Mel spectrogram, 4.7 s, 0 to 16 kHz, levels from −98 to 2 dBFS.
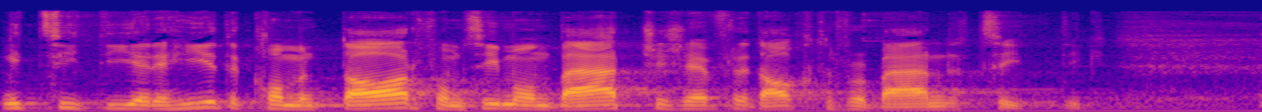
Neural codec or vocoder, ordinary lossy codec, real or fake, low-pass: none; none; real; 10.8 kHz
